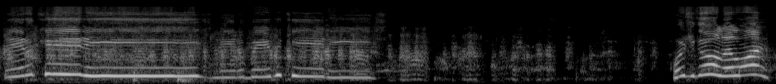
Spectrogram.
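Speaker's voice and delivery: slow, drawn-out cooing. Real, not acted. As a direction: coo tenderly at hidden kittens. Cooing at kittens.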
